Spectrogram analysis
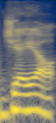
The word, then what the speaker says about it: JL: to help bla out my name is said like JL opposite of LJ so there we go I appreciate that JL there's San Antonio in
